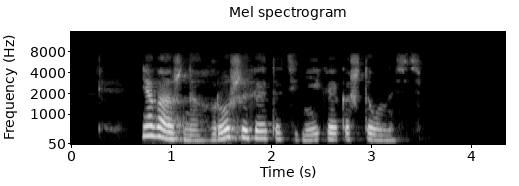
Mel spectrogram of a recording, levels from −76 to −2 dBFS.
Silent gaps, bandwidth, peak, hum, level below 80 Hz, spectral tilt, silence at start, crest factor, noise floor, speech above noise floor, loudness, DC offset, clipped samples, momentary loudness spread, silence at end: none; 8 kHz; -2 dBFS; none; -66 dBFS; -5 dB/octave; 0.7 s; 20 dB; -82 dBFS; 62 dB; -21 LUFS; under 0.1%; under 0.1%; 14 LU; 0.85 s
